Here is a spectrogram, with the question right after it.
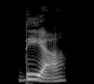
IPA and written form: ˈðiː(j)aː (diya)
